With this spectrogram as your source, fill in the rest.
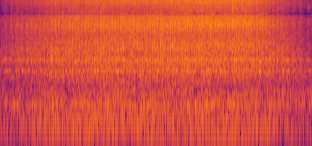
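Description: A homemade single-phase brushless motor running at high RPM gives a steady, dense whirring drone with a rattly, engine-like texture, constant and fairly loud throughout.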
